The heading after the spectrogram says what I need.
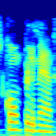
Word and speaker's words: compliment: in instead of compliment we say compliment yes compliment compliment yeah so the the first the first syllable is what's what is U stressed compliment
